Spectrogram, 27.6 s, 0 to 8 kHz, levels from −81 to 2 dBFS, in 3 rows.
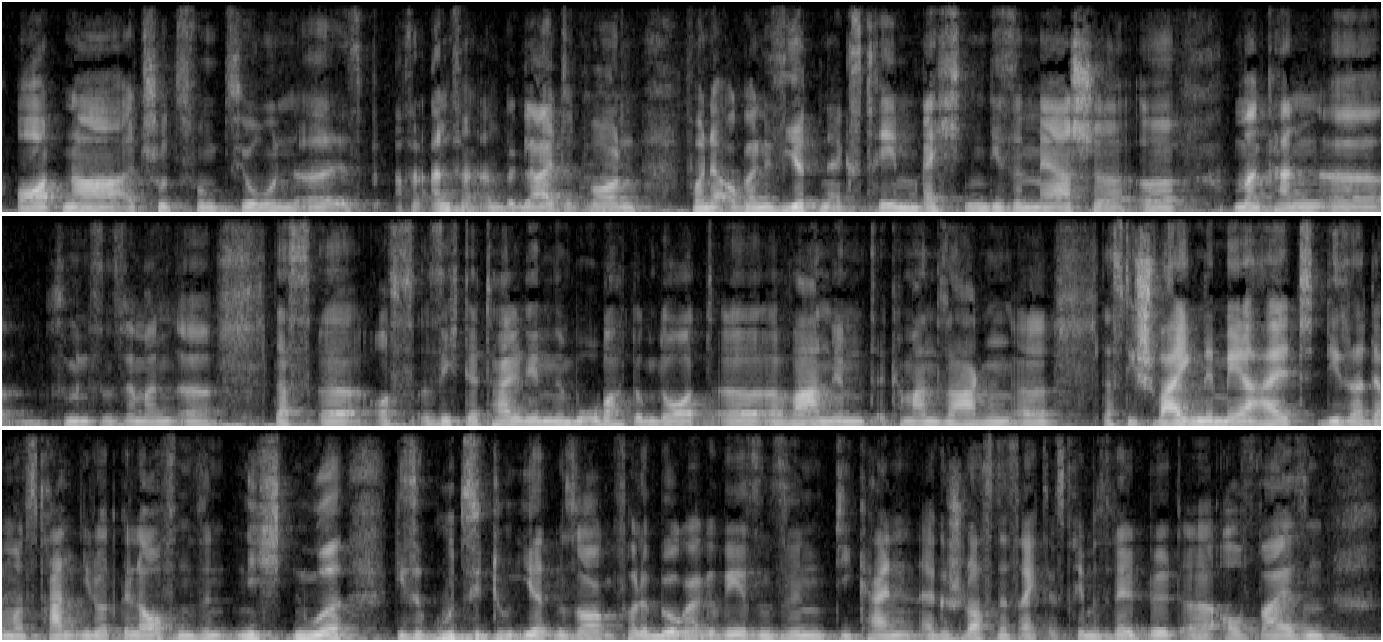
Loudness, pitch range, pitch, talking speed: -24 LUFS, 110-125 Hz, 115 Hz, 145 wpm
